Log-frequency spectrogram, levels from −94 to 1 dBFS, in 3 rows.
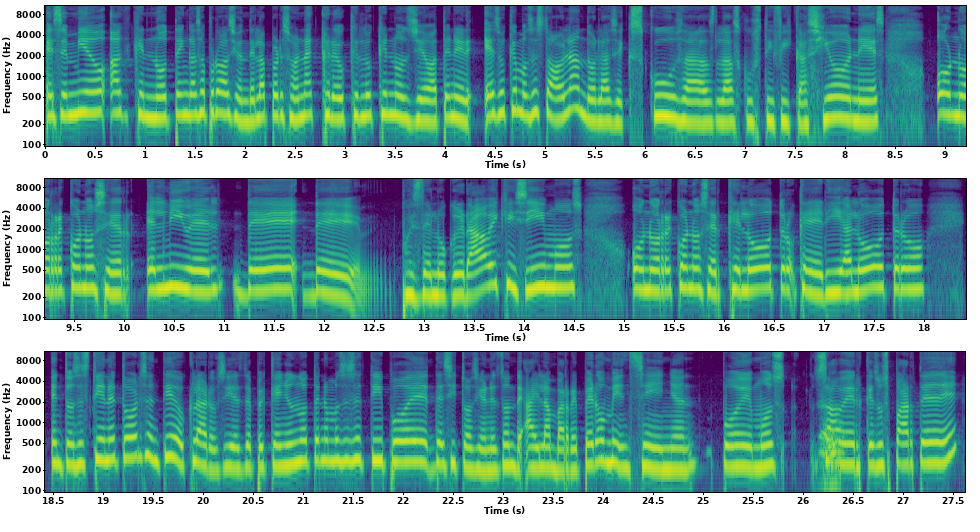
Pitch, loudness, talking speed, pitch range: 250 Hz, -12 LUFS, 170 wpm, 230-275 Hz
